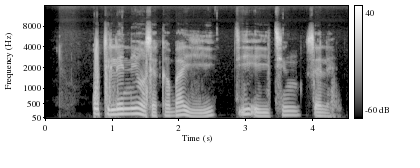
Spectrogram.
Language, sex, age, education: Yoruba, male, 30-45, tertiary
